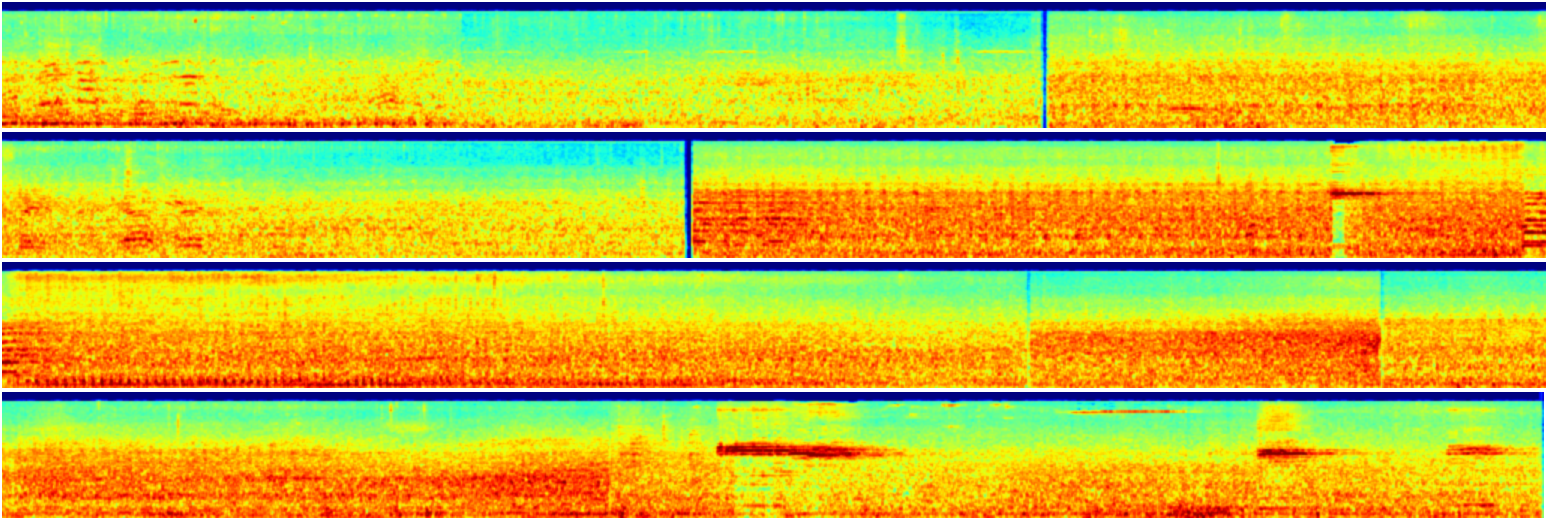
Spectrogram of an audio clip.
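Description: Busy city street traffic: engines and tyres passing steadily, with a few short vehicle horn toots, the clearest near the end. The sound shifts abruptly at several edits.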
